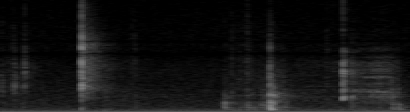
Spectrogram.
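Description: A few short, sharp clicks over a steady low hum. The loudest click comes about half a second in, and fainter ones follow after a second.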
